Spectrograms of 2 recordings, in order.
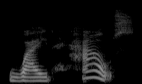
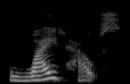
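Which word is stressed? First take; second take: House; White. First: The stress falls on the second word. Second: The stress falls on the first word. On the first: "那如果只是白色的房子呢？" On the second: It names the president's residence. "我们拿一个复合名词白宫怎么说呢？"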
